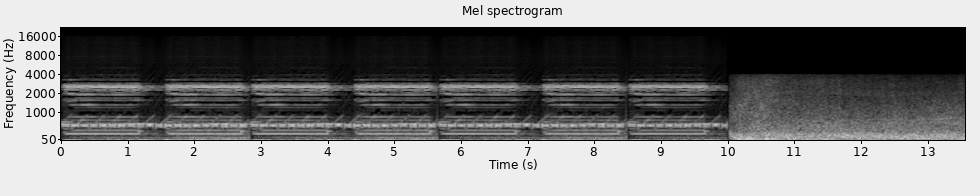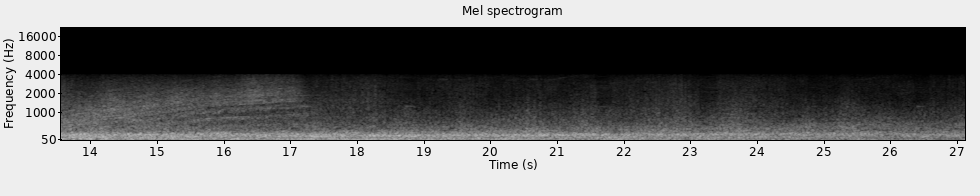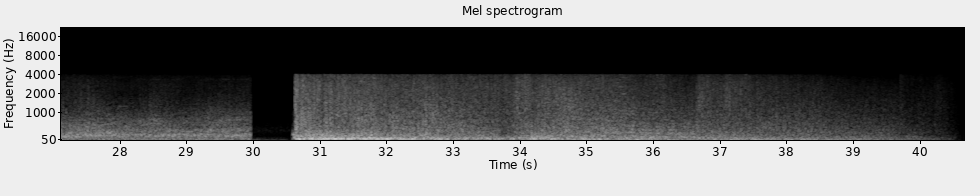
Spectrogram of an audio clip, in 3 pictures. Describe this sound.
Nuculear Bomb sequence
Bomb, Explosion, Nuclear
